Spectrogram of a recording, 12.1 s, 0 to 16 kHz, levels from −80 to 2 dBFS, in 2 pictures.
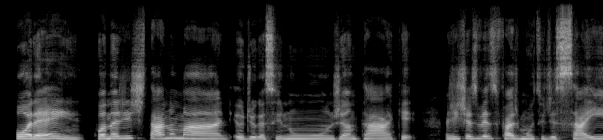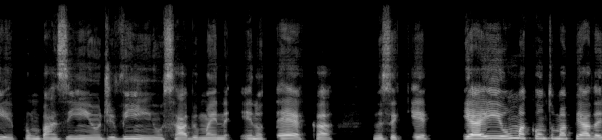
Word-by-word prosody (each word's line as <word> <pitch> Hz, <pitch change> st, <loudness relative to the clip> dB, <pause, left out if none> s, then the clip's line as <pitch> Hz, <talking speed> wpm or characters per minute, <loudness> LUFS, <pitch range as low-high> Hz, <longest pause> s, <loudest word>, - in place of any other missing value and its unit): Porém, 210 Hz, -5 st, +4 dB
quando 220 Hz, +1 st, +1 dB
a 240 Hz, -, +2 dB
gente 245 Hz, +1 st, -3 dB
está 225 Hz, -3 st, +3 dB
numa 215 Hz, -5 st, +3 dB, 0.2 s
Eu 190 Hz, -, -3 dB
digo 190 Hz, +1 st, -4 dB
assim, 195 Hz, +1 st, -1 dB
num 190 Hz, -1 st, -4 dB
jantar, 185 Hz, 0 st, 0 dB
que 180 Hz, 0 st, -8 dB, 0.3 s
a -, -, -8 dB
gente 210 Hz, +5 st, -3 dB
às 225 Hz, -, -2 dB
vezes, 230 Hz, 0 st, -2 dB
faz 195 Hz, -3 st, +1 dB
muito 195 Hz, 0 st, -5 dB
de 180 Hz, 0 st, -5 dB
sair 185 Hz, -1 st, +2 dB
para 180 Hz, +2 st, -10 dB
um 180 Hz, -, -4 dB
barzinho 175 Hz, -1 st, -3 dB
de 170 Hz, +1 st, -6 dB
vinho, 170 Hz, -5 st, -3 dB
sabe, 155 Hz, +1 st, +1 dB
uma 165 Hz, 0 st, -4 dB
ene 170 Hz, +1 st, -4 dB
enoteca, 180 Hz, -3 st, 0 dB, 0.4 s
não 180 Hz, -1 st, -4 dB
sei 175 Hz, +1 st, -3 dB
o -, -, -28 dB
quê. 195 Hz, -1 st, -3 dB, 0.3 s
E 220 Hz, -, +3 dB
aí, 235 Hz, +4 st, +7 dB
uma 250 Hz, 0 st, +2 dB
conta 235 Hz, -1 st, -5 dB
uma 210 Hz, -1 st, 0 dB
piada 205 Hz, -3 st, +2 dB
190 Hz, 195 wpm, -24 LUFS, 180-220 Hz, 0.4 s, aí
